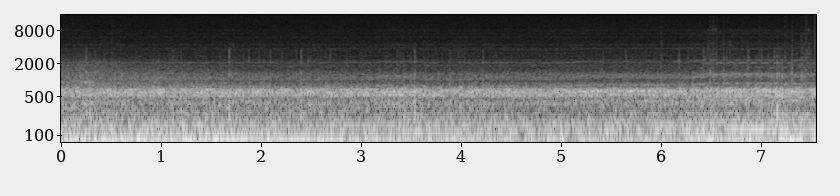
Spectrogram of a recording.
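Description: Loud, steady rumble of an off-road vehicle driving along a sandy beach, picked up by a camera mounted low on the vehicle.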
